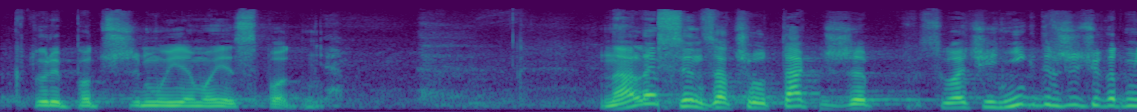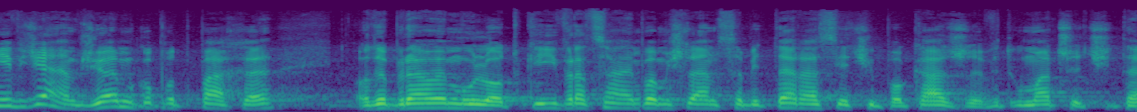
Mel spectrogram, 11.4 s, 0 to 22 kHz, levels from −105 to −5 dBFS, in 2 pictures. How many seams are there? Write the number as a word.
five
